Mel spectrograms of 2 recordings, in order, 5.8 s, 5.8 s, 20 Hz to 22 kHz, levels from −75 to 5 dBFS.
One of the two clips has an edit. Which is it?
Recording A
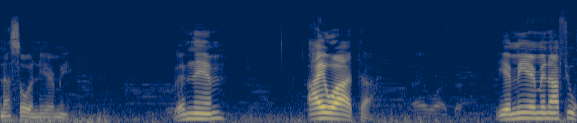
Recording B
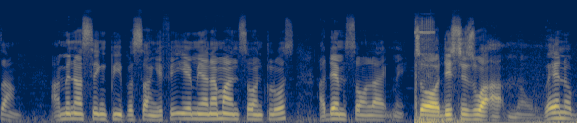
B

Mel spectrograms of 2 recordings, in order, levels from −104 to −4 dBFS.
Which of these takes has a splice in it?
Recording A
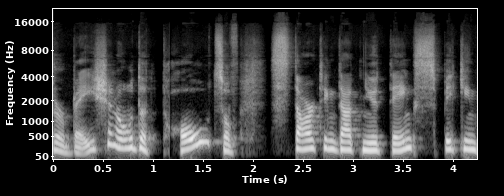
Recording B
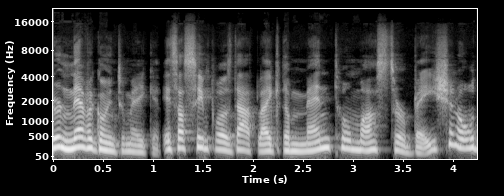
B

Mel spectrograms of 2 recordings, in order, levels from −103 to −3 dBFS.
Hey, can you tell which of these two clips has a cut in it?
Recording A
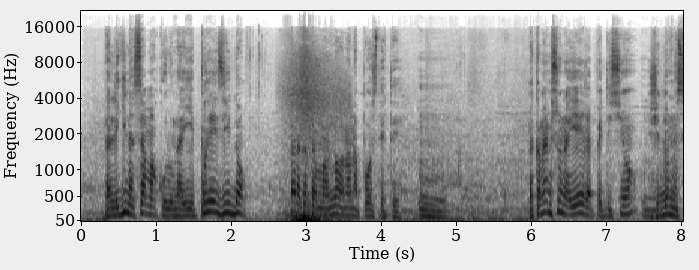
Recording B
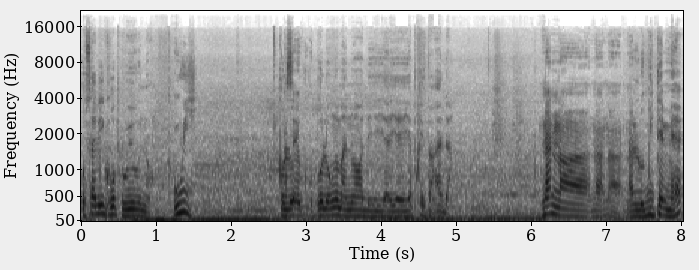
A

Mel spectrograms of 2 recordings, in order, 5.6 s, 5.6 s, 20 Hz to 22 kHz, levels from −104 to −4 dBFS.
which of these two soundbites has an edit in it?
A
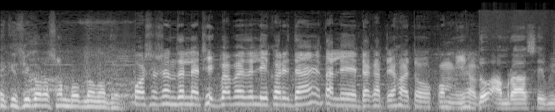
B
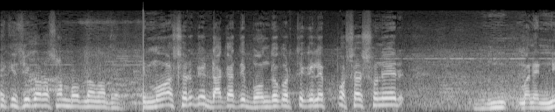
A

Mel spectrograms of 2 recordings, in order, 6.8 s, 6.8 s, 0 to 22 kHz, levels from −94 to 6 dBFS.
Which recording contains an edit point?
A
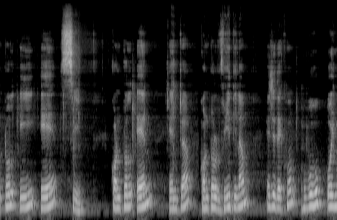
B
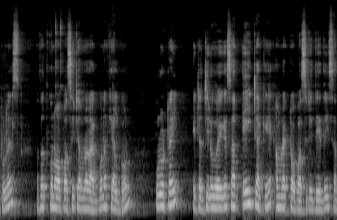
A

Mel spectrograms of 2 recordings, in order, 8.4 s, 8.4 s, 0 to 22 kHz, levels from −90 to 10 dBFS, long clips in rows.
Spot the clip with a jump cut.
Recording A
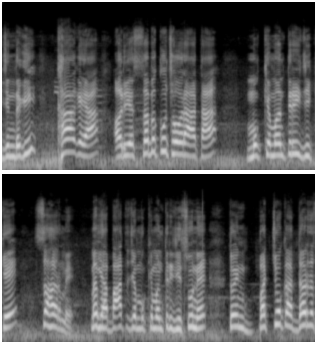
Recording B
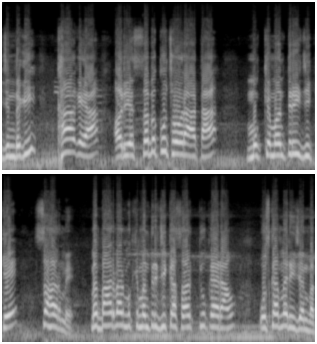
A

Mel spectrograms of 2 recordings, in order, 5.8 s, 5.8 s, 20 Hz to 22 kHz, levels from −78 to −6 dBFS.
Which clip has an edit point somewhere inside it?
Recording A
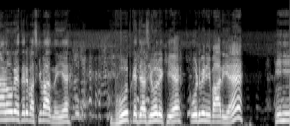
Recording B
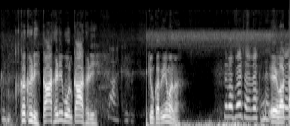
B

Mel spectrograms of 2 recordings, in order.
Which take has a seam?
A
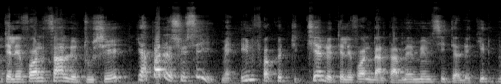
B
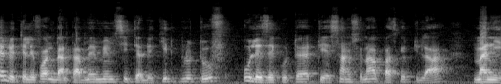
A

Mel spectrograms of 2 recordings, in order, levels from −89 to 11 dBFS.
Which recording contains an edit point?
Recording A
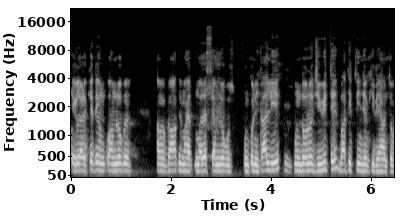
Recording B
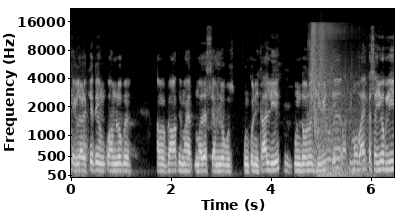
B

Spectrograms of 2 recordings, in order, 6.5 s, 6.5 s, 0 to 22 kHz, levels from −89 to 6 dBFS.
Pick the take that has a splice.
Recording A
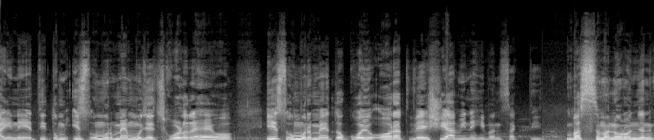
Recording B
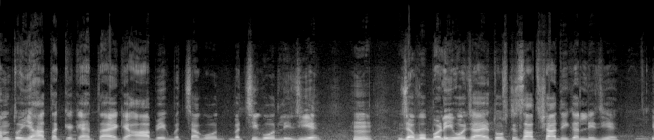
A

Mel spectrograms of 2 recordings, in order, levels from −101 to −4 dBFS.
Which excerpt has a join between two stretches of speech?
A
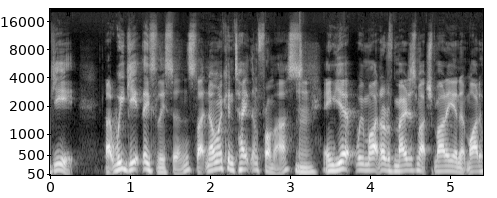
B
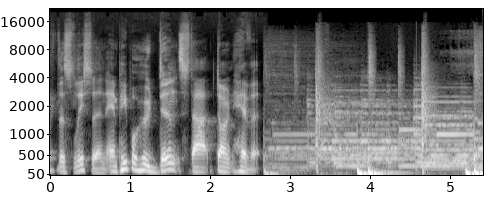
B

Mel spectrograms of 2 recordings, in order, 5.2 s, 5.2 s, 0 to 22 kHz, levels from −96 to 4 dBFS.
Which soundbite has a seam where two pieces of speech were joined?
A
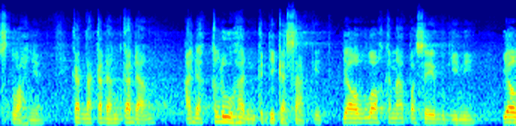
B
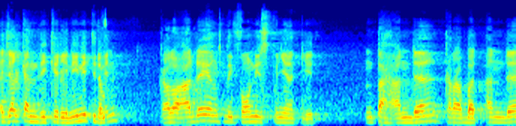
B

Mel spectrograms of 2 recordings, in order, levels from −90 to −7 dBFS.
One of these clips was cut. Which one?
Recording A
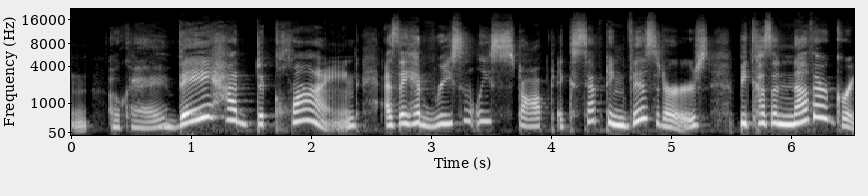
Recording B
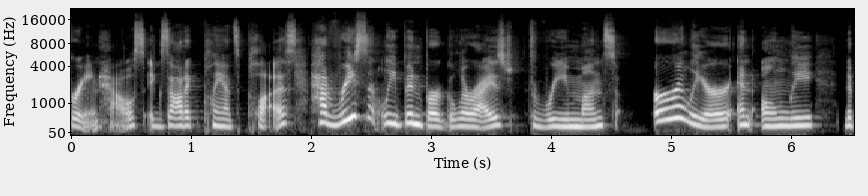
B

